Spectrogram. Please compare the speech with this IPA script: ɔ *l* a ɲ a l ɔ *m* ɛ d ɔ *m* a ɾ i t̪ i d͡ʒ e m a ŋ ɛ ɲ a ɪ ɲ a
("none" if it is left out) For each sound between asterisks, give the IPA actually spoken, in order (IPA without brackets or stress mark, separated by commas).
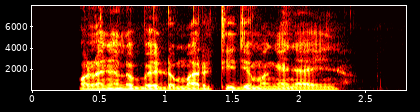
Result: l, b, m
